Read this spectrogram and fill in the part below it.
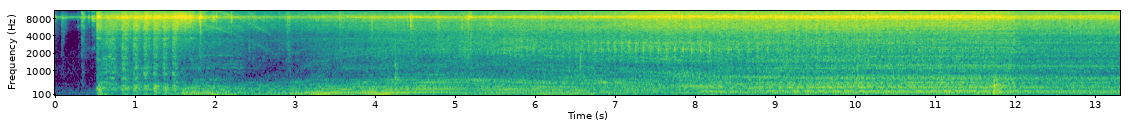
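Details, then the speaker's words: Cranking test with KONNWEI KW208 battery tester, battery at 12.18 V and about 444 CCA; brisk even crank catches within a second into smooth steady idle, tester reports cranking normal. "So dia keluar cranking normal. So kita punya engine tu nak start normal lah untuk keadaan bateri sekarang."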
